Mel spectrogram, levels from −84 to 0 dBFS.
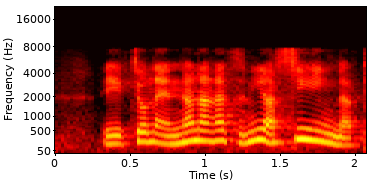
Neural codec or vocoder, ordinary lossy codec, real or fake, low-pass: codec, 16 kHz, 1 kbps, FunCodec, trained on LibriTTS, 50 frames a second; none; fake; none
